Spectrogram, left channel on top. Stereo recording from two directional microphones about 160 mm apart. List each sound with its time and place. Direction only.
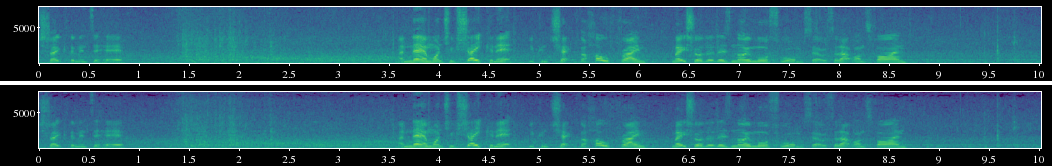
0.1 s speech: 20° left (ahead or behind)
3.5 s speech: 20° left (ahead or behind)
